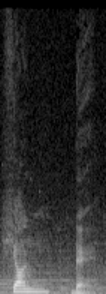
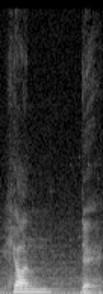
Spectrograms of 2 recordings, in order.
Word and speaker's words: Hyundai: The correct pronunciation of that is Hyundai. Hyundai. Hyundai. But because of romanization, many people thought it's Hyundai.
